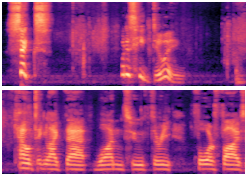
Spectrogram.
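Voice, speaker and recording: Slow-talking man teaching young children. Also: a little high. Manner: animated, simple short phrases, prompting young listeners. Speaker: teacher reading a picture book to young learners. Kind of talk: children's read-aloud lesson, asking questions.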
